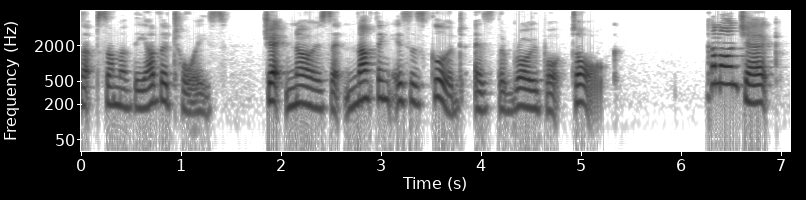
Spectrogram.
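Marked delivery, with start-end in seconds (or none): 6.3-7.0 put-on high, bright kid voice, calling out; lively child greeting. A narrator's reading. Jack calls out to his friend Rebecca, high and loud. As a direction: call hello like an excited kid.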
